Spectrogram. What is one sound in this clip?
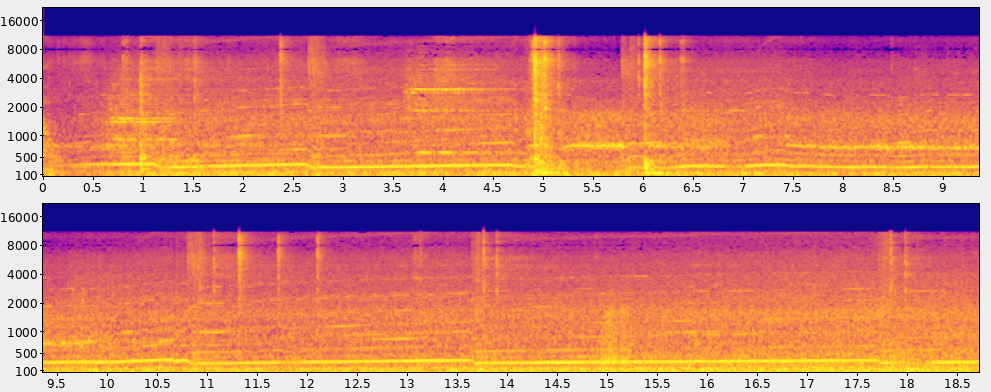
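A racing car engine revs hard and climbs through the gears.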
